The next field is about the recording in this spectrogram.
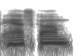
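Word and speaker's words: Anscombe: So the ranges make a difference, and this graphic represents 4 data sets by Francis Ascom. You don't pronounce the E.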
